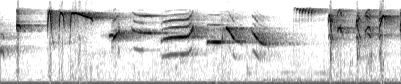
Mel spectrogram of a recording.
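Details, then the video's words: Orange-headed thrush (anis kembang) singing loudly and vigorously during a mating ritual: a varied run of high whistled notes, slurred trills and sharp rising and falling phrases, with dry clicking notes between them. "Ritual Kawin Anis Kembang - Volume Kencang Gacor"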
